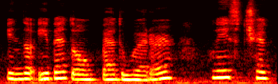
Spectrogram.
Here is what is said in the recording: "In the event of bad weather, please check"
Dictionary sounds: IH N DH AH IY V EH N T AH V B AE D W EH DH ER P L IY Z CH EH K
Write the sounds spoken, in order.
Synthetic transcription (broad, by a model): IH N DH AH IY B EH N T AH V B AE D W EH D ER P L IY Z CH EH K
